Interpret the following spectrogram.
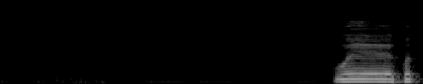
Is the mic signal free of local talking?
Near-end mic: No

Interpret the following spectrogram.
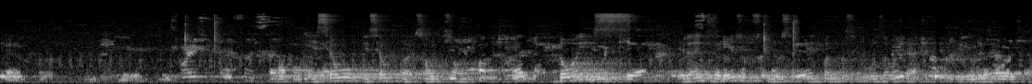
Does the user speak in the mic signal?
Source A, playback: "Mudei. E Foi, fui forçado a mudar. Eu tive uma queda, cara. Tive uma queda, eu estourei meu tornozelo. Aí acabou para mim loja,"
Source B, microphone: Yes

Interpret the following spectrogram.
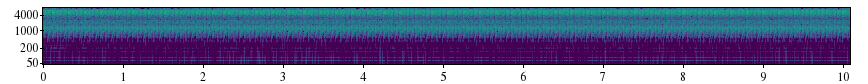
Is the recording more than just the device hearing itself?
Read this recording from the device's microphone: No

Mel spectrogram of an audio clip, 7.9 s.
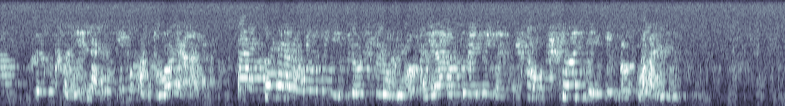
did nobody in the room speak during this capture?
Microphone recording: Yes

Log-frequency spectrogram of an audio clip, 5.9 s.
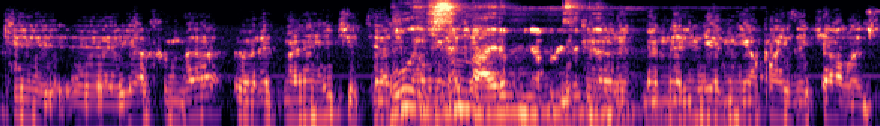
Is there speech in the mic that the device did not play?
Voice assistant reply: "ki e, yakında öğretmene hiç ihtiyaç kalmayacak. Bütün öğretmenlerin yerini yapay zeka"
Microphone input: Yes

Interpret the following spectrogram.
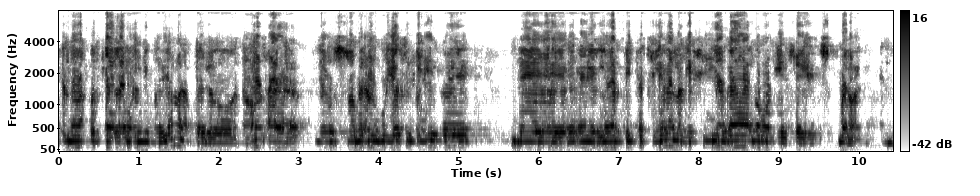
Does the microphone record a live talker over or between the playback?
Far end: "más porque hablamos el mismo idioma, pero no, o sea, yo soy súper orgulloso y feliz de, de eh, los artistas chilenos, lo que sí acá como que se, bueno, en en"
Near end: No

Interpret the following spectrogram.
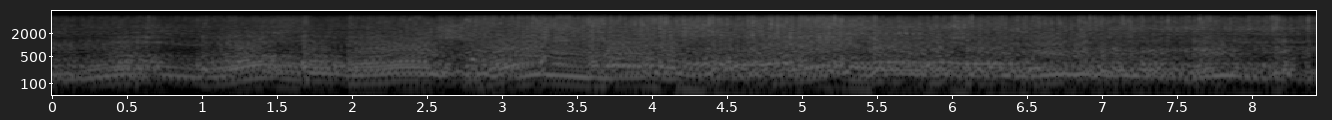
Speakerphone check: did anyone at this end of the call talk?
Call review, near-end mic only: No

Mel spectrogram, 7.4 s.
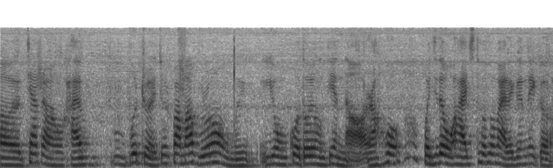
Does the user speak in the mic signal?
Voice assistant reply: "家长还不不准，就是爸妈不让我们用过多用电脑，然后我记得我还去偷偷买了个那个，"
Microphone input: No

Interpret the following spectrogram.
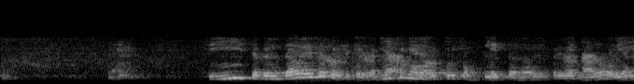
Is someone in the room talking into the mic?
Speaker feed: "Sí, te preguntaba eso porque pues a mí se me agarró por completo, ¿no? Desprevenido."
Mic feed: Yes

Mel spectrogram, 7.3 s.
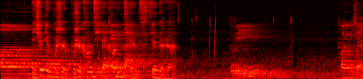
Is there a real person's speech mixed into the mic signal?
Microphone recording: Yes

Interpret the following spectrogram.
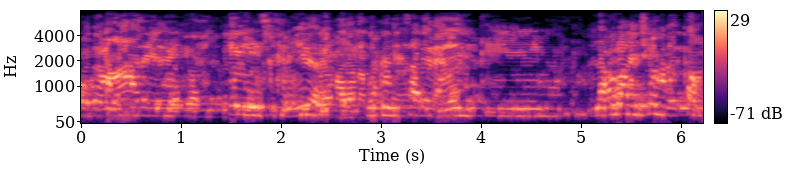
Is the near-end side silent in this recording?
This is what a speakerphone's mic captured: Yes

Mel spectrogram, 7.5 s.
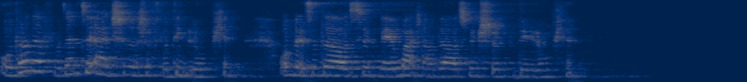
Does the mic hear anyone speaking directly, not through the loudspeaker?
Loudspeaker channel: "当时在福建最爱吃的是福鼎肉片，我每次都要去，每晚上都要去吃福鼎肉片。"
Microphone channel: No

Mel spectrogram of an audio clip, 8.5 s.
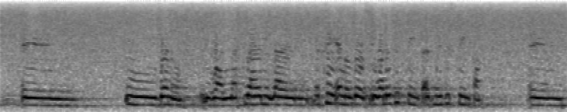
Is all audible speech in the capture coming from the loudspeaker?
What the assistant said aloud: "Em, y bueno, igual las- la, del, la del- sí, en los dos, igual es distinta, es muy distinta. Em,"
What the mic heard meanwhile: Yes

